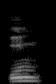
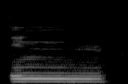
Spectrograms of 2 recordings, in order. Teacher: حمزہ نون زیر ان، یہاں نون مشدد ہے اور نون مشدد کو ہمیشہ غننے کے ساتھ پڑھیں گے، اس کو ان ایسے نہیں پڑھیں گے، اس کو پڑھیں گے ان۔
